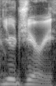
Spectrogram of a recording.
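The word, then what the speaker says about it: Ujiri: Dundan even spoke to former Toronto executive Messiah uh uh I always mispronounced the last name. Yiri. Yugjiri.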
